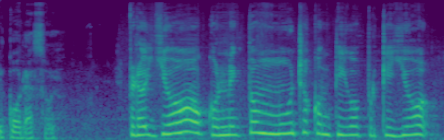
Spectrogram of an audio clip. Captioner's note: speaking Spanish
